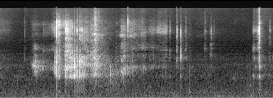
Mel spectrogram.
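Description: A paper page of a hardcover picture book being turned: a rustling sweep about a second in, trailing off into smaller rustles, then a soft click near the end.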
